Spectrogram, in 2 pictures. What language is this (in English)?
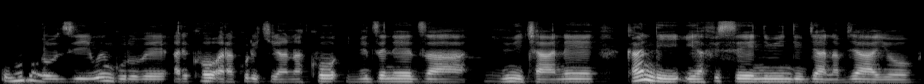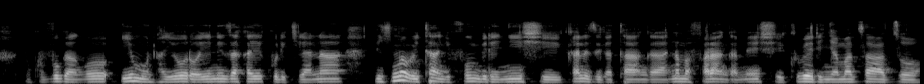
Rundi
